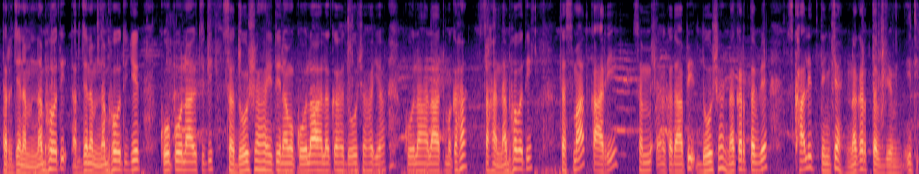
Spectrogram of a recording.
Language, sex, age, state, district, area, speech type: Sanskrit, male, 18-30, Maharashtra, Kolhapur, rural, spontaneous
